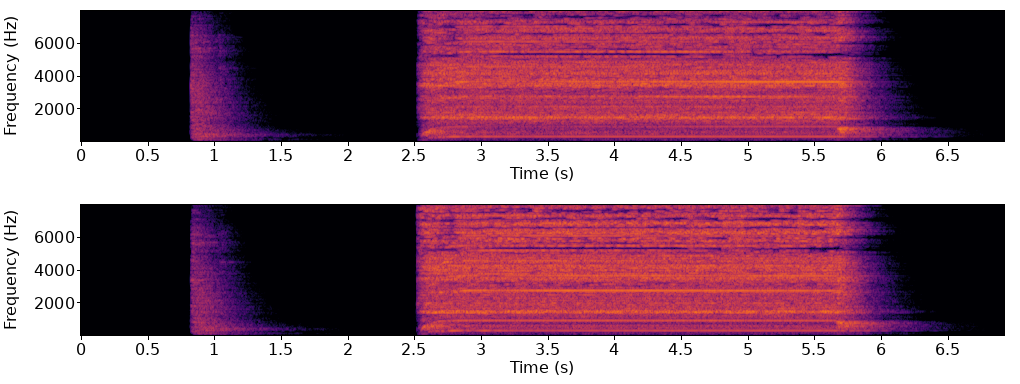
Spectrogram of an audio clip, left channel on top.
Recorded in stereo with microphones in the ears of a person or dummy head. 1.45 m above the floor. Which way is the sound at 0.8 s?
25° left (ahead or behind).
